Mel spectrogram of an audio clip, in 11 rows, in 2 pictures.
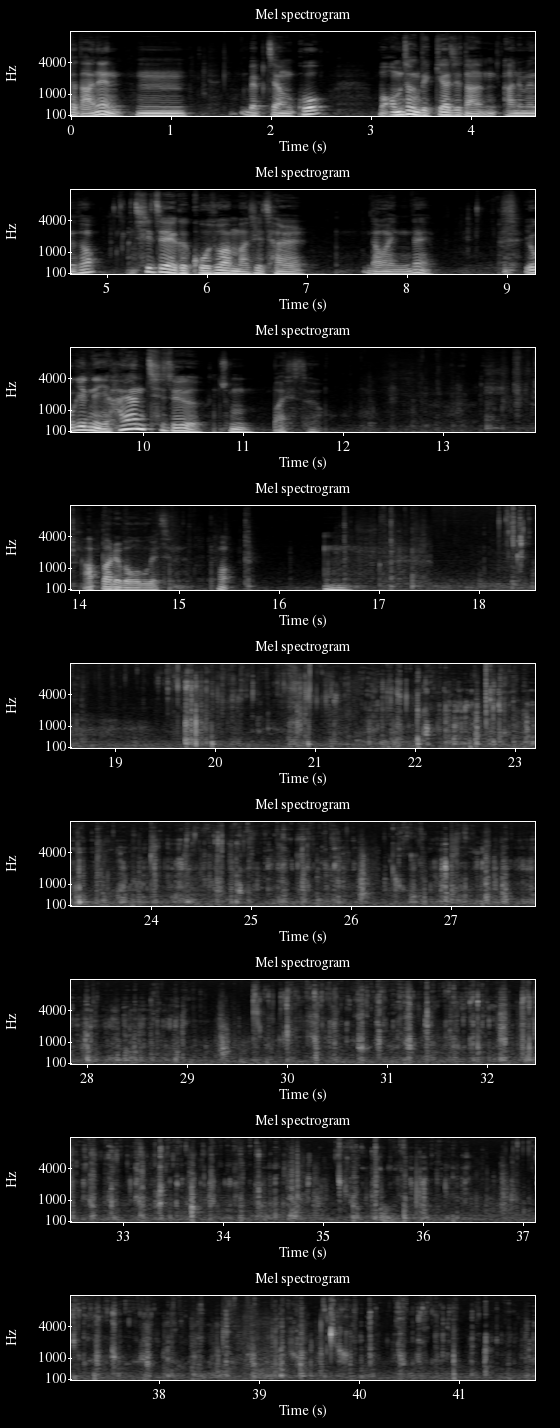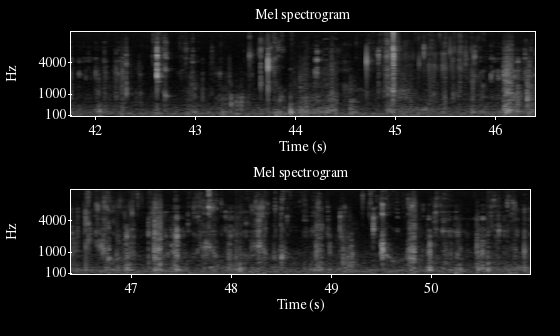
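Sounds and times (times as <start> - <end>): person chewing crispy pizza: 18.1 - 50.9.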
